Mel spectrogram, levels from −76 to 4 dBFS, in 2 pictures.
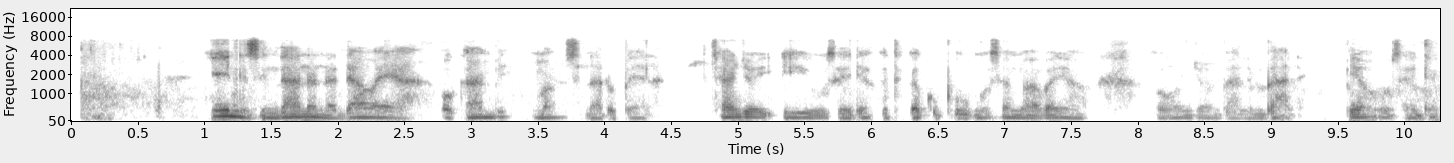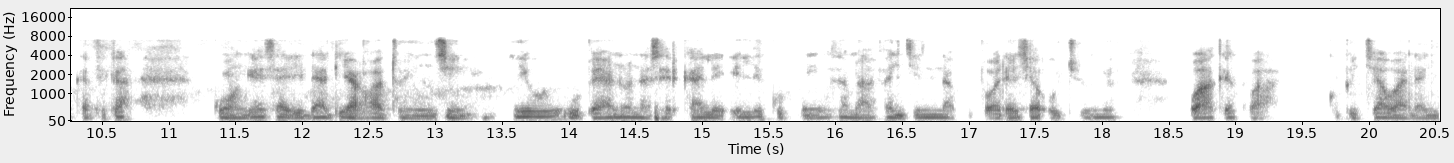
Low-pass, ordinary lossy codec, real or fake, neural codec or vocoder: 7.2 kHz; Opus, 16 kbps; fake; codec, 24 kHz, 6 kbps, HILCodec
